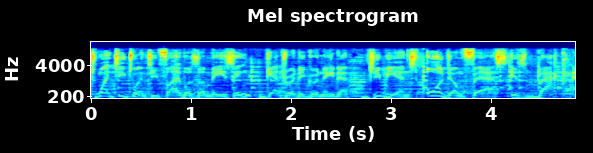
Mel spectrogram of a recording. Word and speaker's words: Grenada: So, today, like we German say, we are in Granada. But I heard in English it's called Grenada.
